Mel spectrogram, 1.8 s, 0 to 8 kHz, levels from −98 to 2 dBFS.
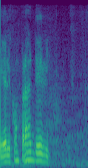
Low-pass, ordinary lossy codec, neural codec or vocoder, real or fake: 7.2 kHz; none; vocoder, 44.1 kHz, 128 mel bands, Pupu-Vocoder; fake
